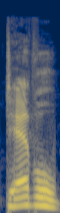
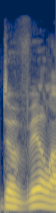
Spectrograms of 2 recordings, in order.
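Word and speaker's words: De Vil: Like the whole the bit where Horace at the end is just the fact that twice he has to point out, like, it's spelt devil, but it's pronounced DeVille.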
